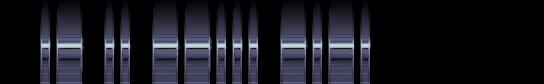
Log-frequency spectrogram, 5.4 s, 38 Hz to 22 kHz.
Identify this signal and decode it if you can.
Morse code, heard as a keyed tone, about 15 wpm, 700 Hz. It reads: AI7C
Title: USA Call Signs - 4 Characters - Repeated 2x - 15wpm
